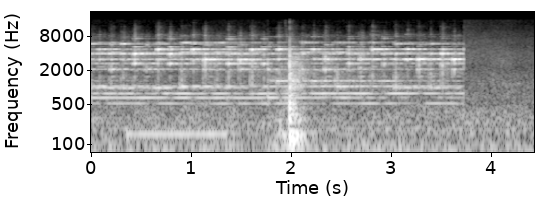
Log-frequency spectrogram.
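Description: Smartphone alarm ringtone playing a chiming melody, cut off suddenly near the end.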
